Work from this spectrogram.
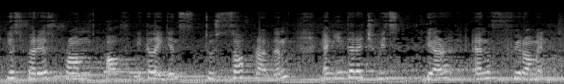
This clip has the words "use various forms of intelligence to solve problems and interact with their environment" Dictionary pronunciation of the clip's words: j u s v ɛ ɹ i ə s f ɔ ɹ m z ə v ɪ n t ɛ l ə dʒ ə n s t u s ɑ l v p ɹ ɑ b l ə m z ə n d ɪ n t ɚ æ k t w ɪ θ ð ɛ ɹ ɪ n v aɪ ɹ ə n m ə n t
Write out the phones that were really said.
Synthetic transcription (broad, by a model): j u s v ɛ ɹ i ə s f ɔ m ə f ɪ n t ɛ l ə dʒ ə n s t u s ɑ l f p ɹ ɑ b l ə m ə n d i n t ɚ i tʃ w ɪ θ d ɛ ɹ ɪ n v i ɹ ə m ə n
